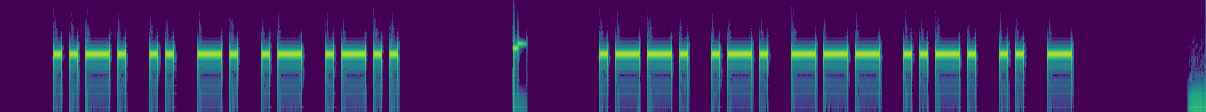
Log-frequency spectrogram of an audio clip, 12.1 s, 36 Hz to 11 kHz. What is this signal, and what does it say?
Morse code, heard as a keyed tone, about 15 wpm, 700 Hz. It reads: FINAL PROFIT
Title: Sentences from Top 800 Words - New Word Drill - 15wpm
